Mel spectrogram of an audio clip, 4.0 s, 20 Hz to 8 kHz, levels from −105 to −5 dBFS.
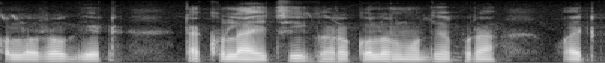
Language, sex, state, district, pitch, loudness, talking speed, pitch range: Odia, male, Odisha, Malkangiri, 105 Hz, -21 LUFS, 180 wpm, 105-110 Hz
